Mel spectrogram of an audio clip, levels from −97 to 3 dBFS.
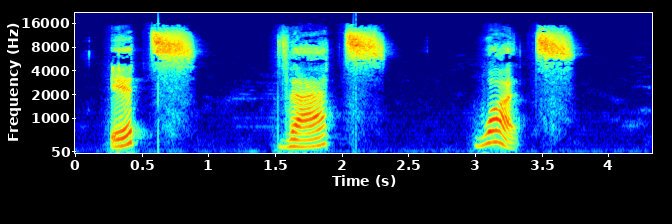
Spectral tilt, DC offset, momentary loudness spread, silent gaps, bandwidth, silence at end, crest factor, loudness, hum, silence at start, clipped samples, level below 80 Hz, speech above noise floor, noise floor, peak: -0.5 dB/octave; under 0.1%; 19 LU; none; 16.5 kHz; 0.6 s; 18 dB; -14 LUFS; none; 0.3 s; under 0.1%; -66 dBFS; 58 dB; -74 dBFS; 0 dBFS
